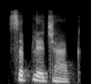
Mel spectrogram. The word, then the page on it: supplejack: Indian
